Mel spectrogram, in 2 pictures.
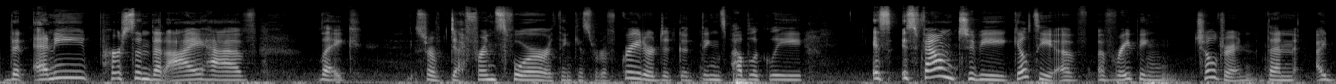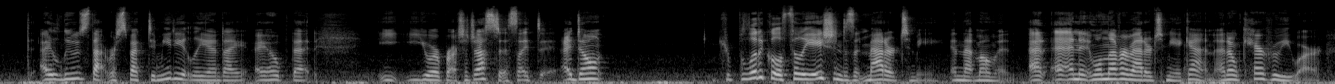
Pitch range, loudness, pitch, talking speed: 185-240 Hz, -25 LUFS, 210 Hz, 175 wpm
